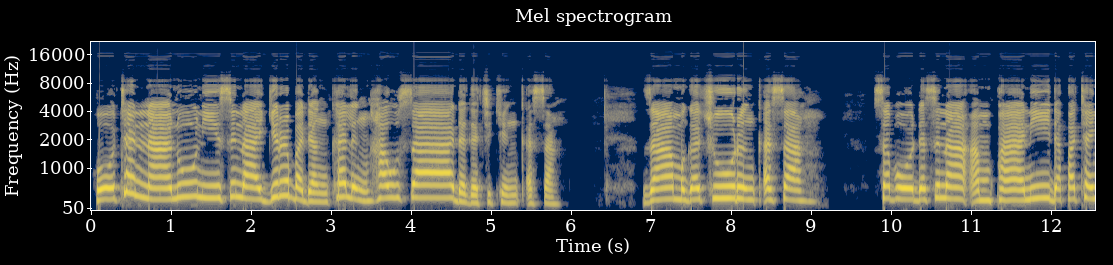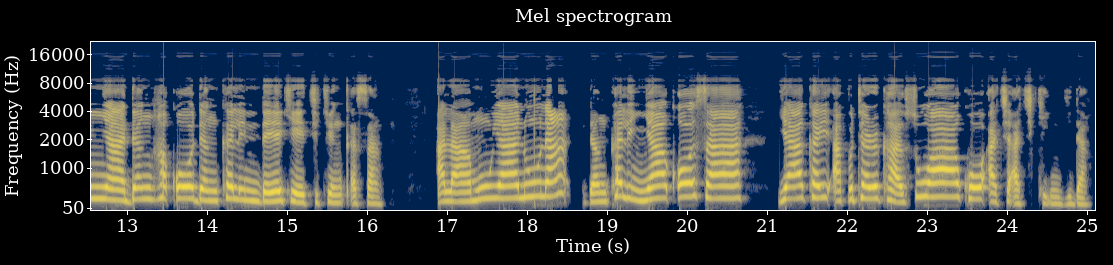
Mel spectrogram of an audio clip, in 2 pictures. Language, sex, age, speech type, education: Hausa, female, 30-45, spontaneous, secondary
